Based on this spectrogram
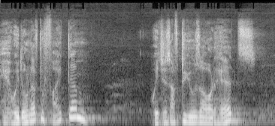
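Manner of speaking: put-on Indian accent throughout. Acting out two workers plotting against the british: indian accent. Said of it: "They still had the Indian accent".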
